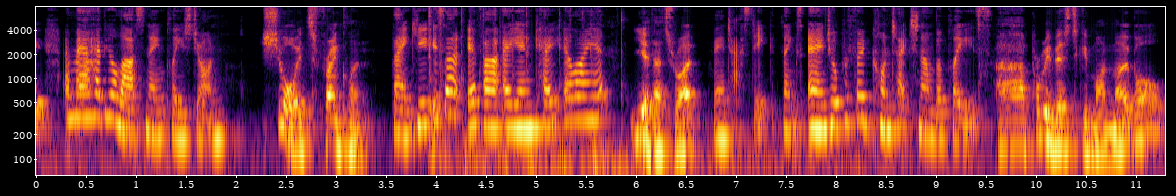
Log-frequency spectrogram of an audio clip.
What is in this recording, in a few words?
building construction trades business phone answering service sample call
